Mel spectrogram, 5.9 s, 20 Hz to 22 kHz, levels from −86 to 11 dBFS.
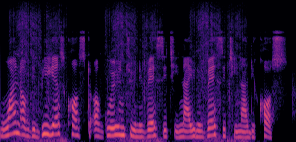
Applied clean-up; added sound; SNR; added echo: none; Tearing; 20 dB; none.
